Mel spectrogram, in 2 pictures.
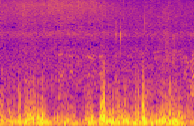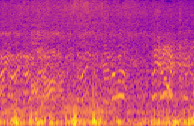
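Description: Wind buffets a microphone outdoors.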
